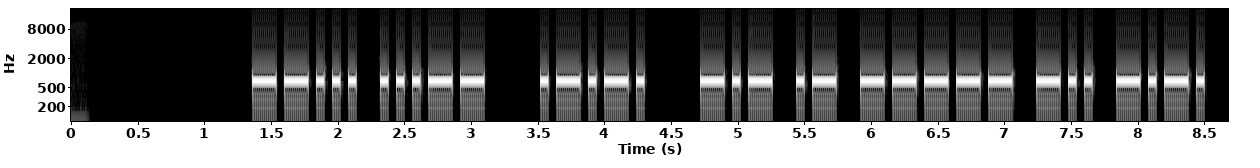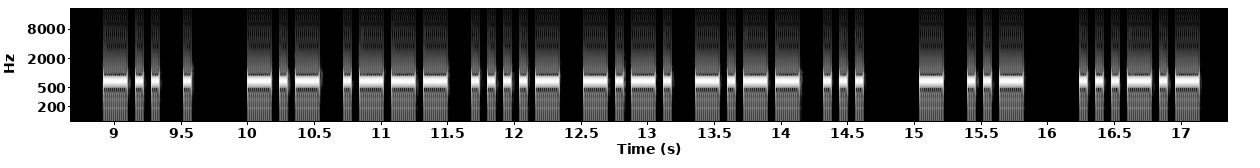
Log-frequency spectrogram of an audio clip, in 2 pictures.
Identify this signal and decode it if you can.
Morse code, heard as a keyed tone, about 21 wpm, 700 Hz. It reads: 73 <AR> KA0DC DE KJ4CYS TU <SK>
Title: K1USN SST QSO Practice 20wpm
